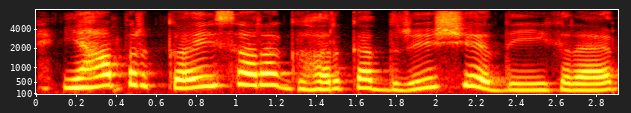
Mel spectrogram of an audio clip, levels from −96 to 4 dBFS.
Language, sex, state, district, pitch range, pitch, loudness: Hindi, male, Jharkhand, Garhwa, 245-365 Hz, 295 Hz, -13 LUFS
